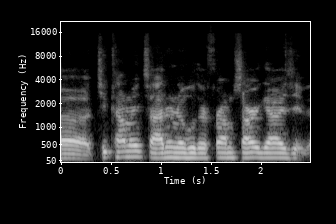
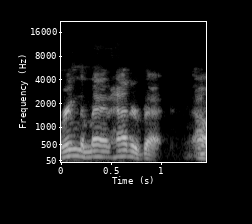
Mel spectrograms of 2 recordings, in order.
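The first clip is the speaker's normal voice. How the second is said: ordinary delivery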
